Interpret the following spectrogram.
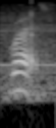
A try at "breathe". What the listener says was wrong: So breath is a noun, and we pronounce breathe as a verb. It's different pronunciation. Breathe.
